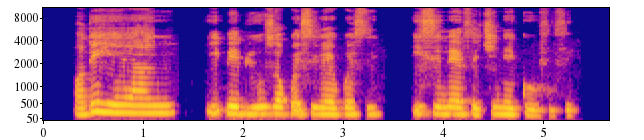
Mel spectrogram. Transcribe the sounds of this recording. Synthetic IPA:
ɔ˨dɪ˦ɣɪ˦la˦ŋ̩˦ | i˦k͡pe˦bi˨ʊ˦zɔ˦kʷḛ˨sɪ˦ɾe˨kʷe˦sɪ˦ | i˦si˦ne˦fe˨t͡ʃi˦ne˦ko˨fu˨fe˨

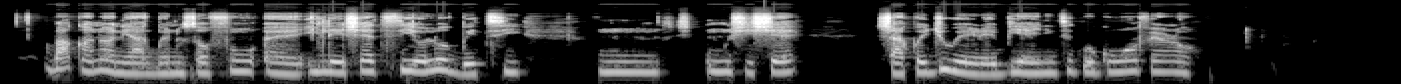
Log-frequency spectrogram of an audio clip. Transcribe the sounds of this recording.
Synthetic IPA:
ba˦kã˧nãː˦˨nĩ˧a˨ɡ͡bɛ˨nũ˧˦sɔ˧fũ˦˨i˧le˦˧ʃɛ˦tʰi˦o˧lo˦˨ɡ͡be˨tʰi˦ | nũ˦ʃi˧ʃɛ˧ | ʃa˨k͡pe˨˧d͡ʒu˦we˨ɾɛ˨bi˦ɛ˧nĩ˧ti˦ɡ͡bo˧ɡo˧w̃ɔ̃˦fɛ˦ɾ̃ã˦˨

